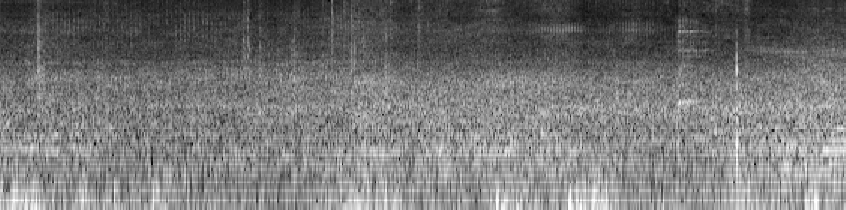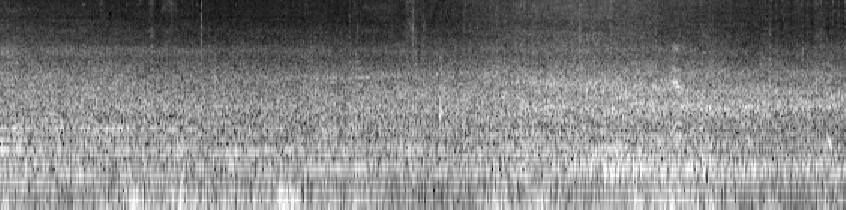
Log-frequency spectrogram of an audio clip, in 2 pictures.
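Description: Busy city-street ambience: a steady low rumble of road traffic with passing vehicles, and faint voices of passers-by underneath.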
